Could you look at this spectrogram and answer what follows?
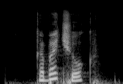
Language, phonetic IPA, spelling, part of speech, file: Russian, [kəbɐˈt͡ɕɵk], кабачок, noun, Ru-кабачок.ogg
- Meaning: 1. diminutive of каба́к (kabák); a (small) tavern, pub, bar 2. a small restaurant 3. courgette, vegetable marrow, zucchini (an edible variety of Cucurbita pepo squash)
